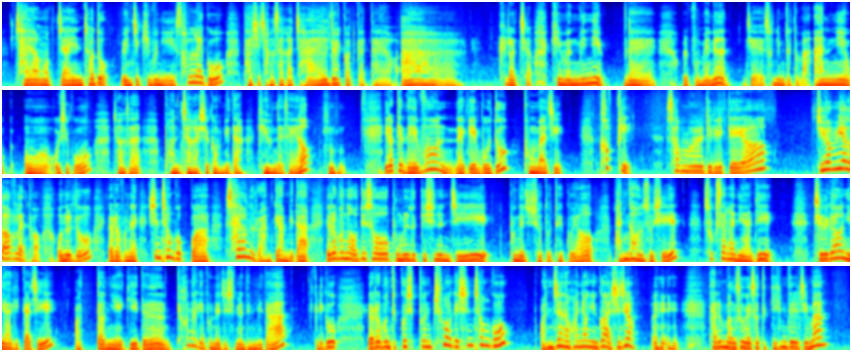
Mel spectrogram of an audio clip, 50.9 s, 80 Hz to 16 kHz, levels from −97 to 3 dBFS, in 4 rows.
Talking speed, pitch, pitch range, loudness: 245 characters per minute, 185 Hz, 165-225 Hz, -17 LUFS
